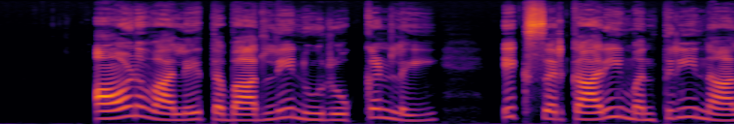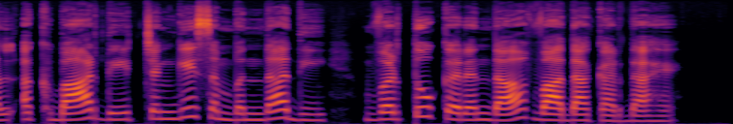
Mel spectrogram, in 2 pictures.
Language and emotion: Punjabi, neutral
